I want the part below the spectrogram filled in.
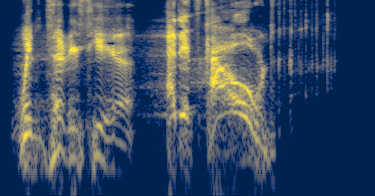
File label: Male Undead; ICC; card sounds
